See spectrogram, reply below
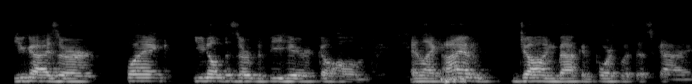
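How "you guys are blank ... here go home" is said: ordinary talk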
